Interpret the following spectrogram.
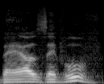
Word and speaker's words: Baalzebub: It actually is pronounced Baalzebub. The B's are actually, the B's are pronounced as V's.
